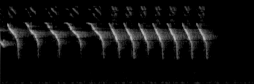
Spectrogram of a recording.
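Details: Canary delivering a steady series of about twelve sweeping descending notes, evenly spaced, then silence.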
